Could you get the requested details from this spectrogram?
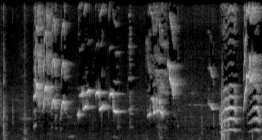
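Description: Rainbow lorikeet giving loud, harsh screeching chatter in rapid bursts, shrill and high-pitched, with brief pauses between volleys.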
